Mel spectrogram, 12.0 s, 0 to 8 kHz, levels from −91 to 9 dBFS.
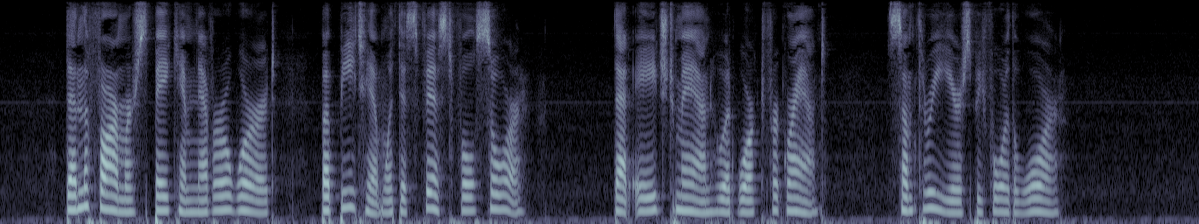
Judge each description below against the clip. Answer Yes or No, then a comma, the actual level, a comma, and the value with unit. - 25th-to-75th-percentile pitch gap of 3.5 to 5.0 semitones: No, average, 2.8 semitones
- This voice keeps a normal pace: No, slow, 130 wpm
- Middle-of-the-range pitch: Yes, medium, 170 Hz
